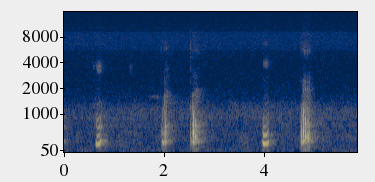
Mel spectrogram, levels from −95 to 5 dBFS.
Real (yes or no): yes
